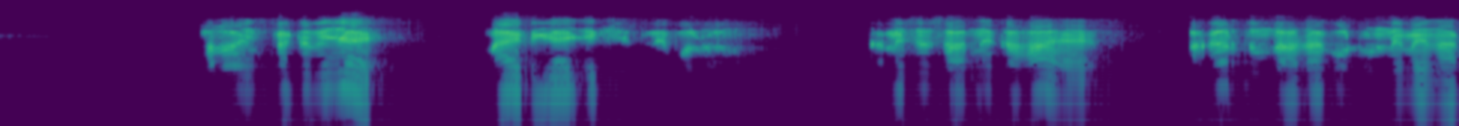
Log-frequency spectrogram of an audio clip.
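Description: A young man speaks calmly into a telephone.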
